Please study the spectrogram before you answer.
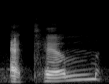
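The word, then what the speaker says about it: את: The second feminine singular form, which also translates you, is pronounced in Hebrew at.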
